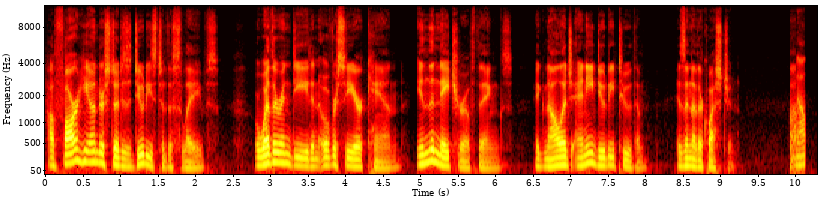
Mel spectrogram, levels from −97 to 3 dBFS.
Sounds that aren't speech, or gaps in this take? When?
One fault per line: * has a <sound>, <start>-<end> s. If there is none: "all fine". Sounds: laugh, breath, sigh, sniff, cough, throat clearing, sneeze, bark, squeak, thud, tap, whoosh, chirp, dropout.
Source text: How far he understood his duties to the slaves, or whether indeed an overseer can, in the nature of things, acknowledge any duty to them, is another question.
* has a laugh, 9.9-10.1 s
